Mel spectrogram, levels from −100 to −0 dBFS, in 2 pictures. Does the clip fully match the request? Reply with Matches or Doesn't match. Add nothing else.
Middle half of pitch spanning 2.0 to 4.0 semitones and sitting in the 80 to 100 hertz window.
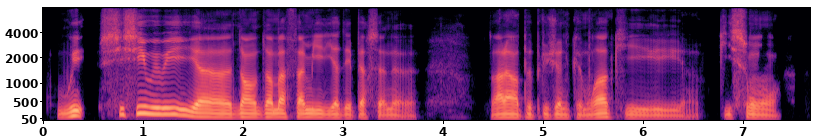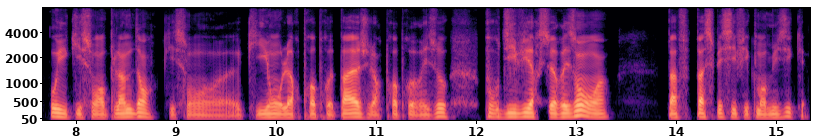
Matches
